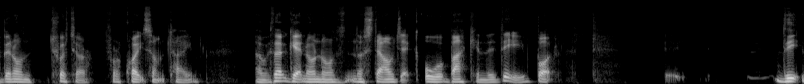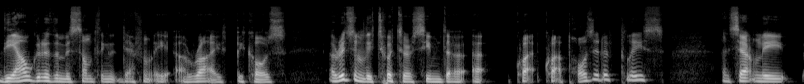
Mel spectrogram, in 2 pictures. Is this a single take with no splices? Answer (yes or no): yes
